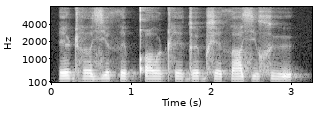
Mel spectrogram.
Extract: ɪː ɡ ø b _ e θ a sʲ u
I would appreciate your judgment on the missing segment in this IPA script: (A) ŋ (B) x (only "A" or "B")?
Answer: B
